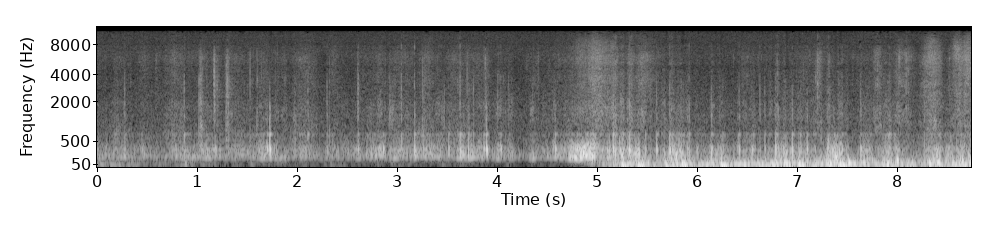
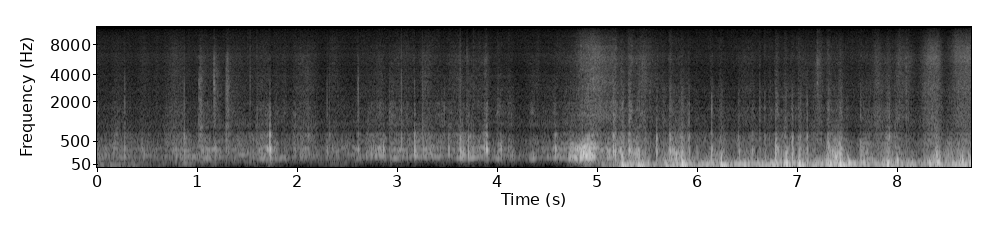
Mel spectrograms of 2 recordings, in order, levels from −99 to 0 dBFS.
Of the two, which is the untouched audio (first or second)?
first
